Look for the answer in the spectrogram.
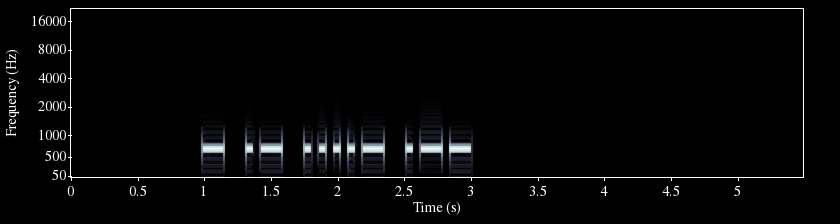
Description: Morse code, heard as a keyed tone, about 22 wpm, 700 Hz. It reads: TA4W
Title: DXCC-100 Call Signs - 4 Characters - Repeated 3x - 22wpm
